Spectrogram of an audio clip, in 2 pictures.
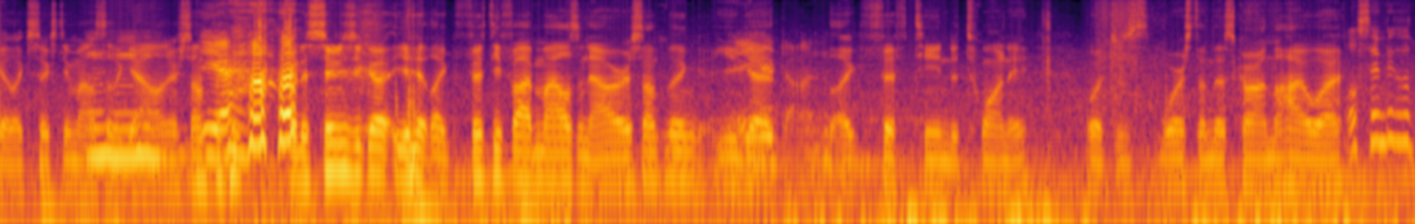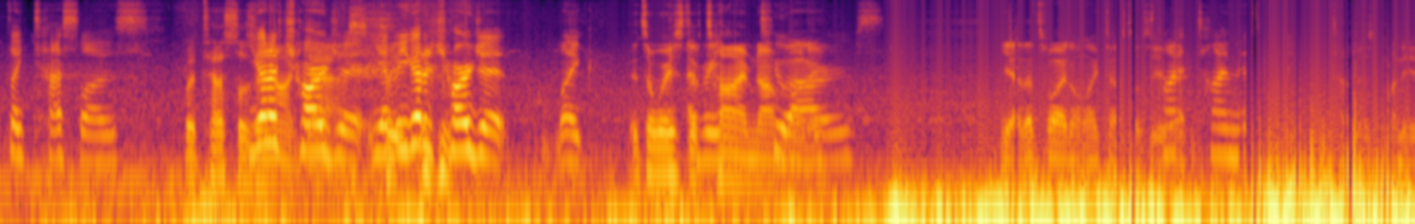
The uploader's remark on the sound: Yes it was windy, there are some funny sounds. There was a technical error.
